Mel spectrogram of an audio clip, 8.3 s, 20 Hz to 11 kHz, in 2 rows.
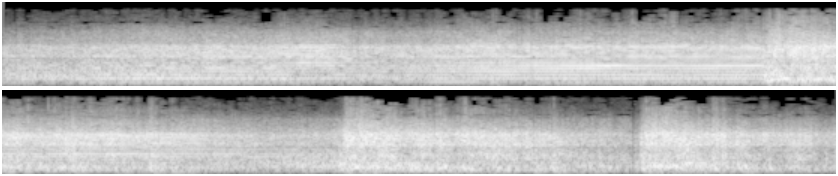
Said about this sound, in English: Now, there are some of our new 30-mile guns operating from railroad emplacement.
